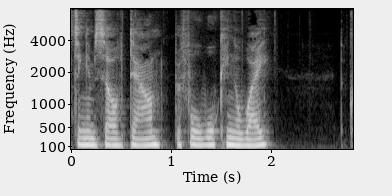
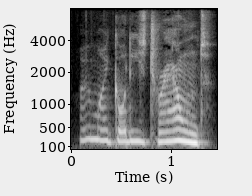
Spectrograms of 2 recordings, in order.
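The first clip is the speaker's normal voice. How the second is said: high panicked gasp; sudden fear, voice jumping up; 6 semitones higher, slower than usual. A narrator's reading. Finds overflowing sink, panic.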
